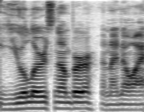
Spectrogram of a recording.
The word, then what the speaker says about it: Euler: And you might be tempted to say Euler's number, and I know I have before too, but the proper way to say this, it sounds like Euler.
